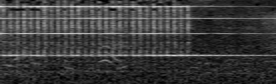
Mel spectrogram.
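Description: A payphone on a boardwalk rings with a rapid, trilling electric bell that sounds continuously, then cuts off, leaving a faint steady tone.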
